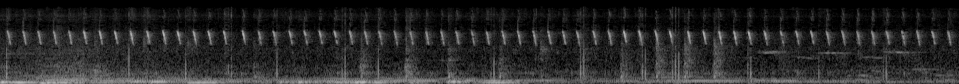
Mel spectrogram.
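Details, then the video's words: Bar-winged prinia holding one song a long time, a fast metronomic series of bright, piercing chips, roughly five or six per second, over a low rumbling hum. "Nafas Panjang, Nembak Satu Lagu, Ciblek Sawah Gacor"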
